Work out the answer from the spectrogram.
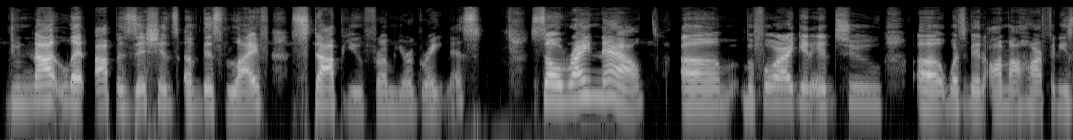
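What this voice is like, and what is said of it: Stuffy, congested-sounding voice. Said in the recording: “I'm sorry if I sound weird. My allergies have been acting up”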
